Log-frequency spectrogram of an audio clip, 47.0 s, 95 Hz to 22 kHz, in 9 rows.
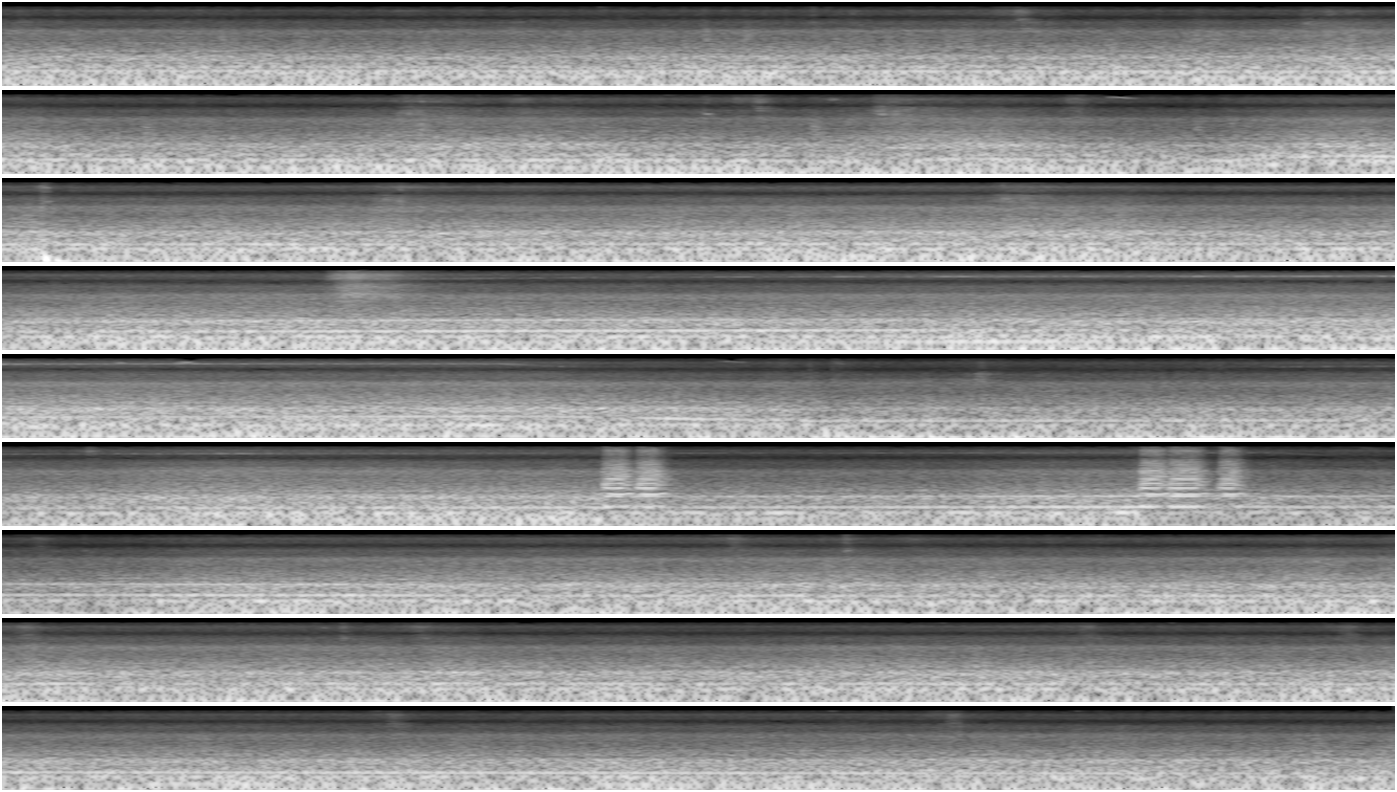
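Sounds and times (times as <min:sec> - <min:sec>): vehicle engine and road drone: 0:00.0 - 0:47.0
horn toots: 0:28.2 - 0:28.9, 0:30.3 - 0:31.0.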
